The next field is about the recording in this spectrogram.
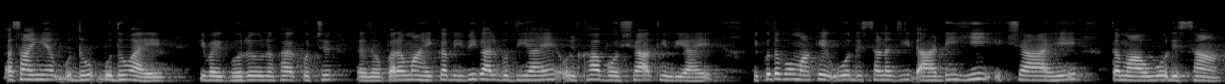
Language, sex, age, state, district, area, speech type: Sindhi, female, 30-45, Madhya Pradesh, Katni, urban, spontaneous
